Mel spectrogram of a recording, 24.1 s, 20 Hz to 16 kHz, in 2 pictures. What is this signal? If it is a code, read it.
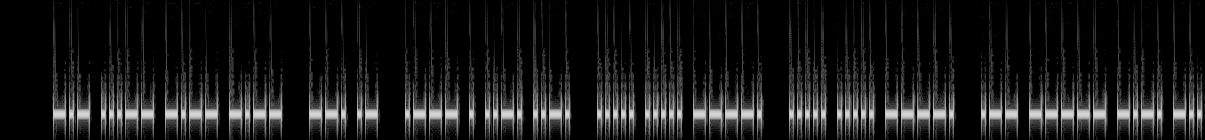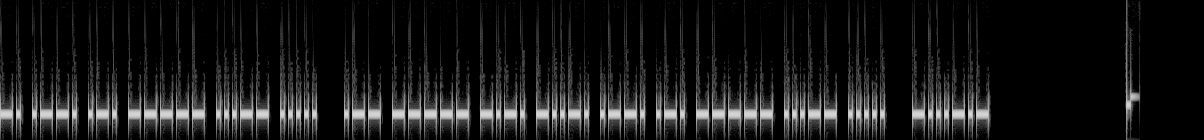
Morse code, heard as a keyed tone, about 30 wpm, 700 Hz. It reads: K3YY GA JEFF 559 559 W0C/PR035 W0C/PR035 <BK>
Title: SOTA QSO Practice 30wpm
